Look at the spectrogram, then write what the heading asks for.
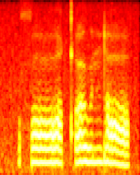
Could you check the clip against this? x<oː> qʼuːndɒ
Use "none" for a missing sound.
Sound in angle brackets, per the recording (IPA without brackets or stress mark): ɔː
